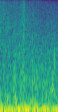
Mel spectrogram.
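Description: Confringo spell explosion in Hogwarts Legacy, a short, dense, booming burst with heavy low rumble that lasts under a second, loud and alone.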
